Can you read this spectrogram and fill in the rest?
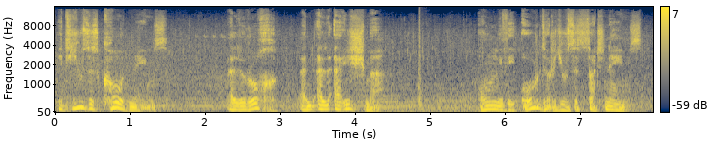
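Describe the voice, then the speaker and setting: Resolute mid-pitched young assassin. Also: male voice, very animated, slow pace, long pauses, background noise. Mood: serious, intent. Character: resolute young male assassin, terse and purposeful. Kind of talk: dramatic video game acting.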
